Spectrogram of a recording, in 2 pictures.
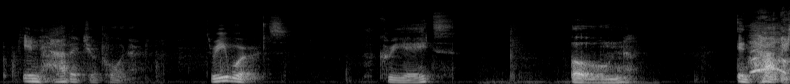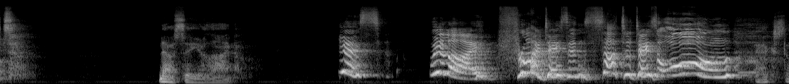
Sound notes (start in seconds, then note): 7.5 gasps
